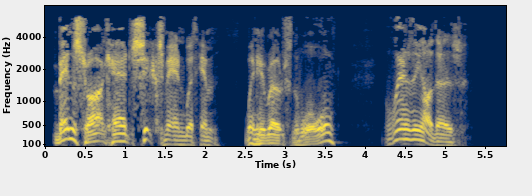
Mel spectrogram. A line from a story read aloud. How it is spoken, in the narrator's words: the old bear said gruffly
